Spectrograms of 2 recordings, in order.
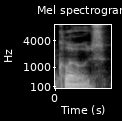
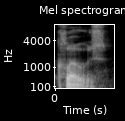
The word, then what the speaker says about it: clothes: buy some new clothes just use the zebra sound Z at the end so if you want to sound more natural and sound like a native speaker pronounce this word clothes don't try to make the th sound it's not clothes this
